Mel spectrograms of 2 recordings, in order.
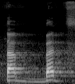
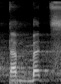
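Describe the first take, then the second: Both takes have the same delivery.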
